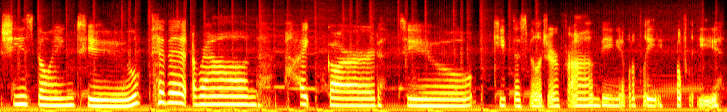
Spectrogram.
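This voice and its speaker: A woman's voice: mid-range voice, fairly even intonation, drawn-out words, vocal fry, darkish tone. A woman playing a tabletop fantasy game, casually describing her character's attacks. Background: music.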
